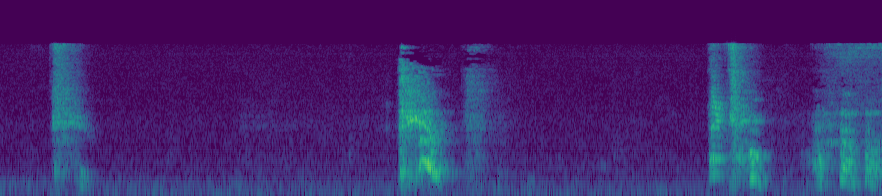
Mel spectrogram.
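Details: Two men sneezing repeatedly while playing a game, one joking he is allergic to it: four or five sharp, explosive sneezes spaced by quiet pauses.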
